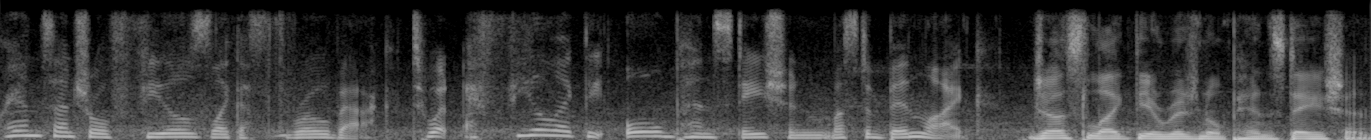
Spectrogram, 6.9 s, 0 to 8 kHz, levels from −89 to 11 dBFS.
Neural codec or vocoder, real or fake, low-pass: none; real; 7.2 kHz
